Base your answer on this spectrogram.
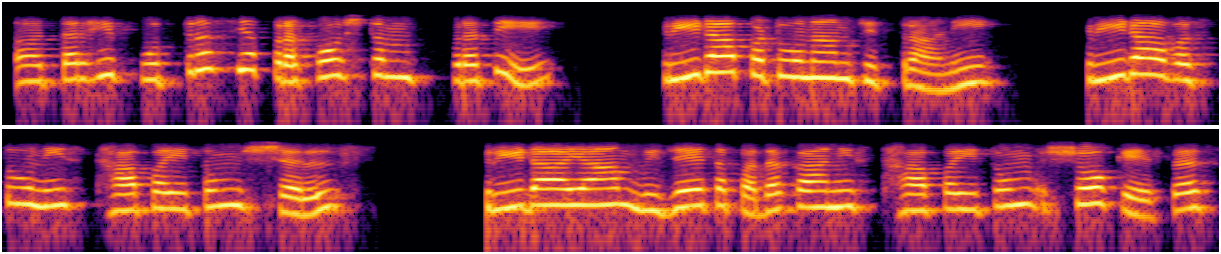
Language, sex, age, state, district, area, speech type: Sanskrit, female, 30-45, Karnataka, Hassan, urban, conversation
